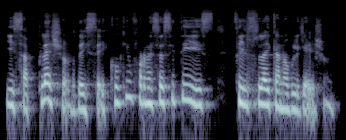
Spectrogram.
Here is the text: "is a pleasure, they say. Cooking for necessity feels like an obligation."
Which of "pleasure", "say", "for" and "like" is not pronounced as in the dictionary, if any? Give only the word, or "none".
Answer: pleasure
